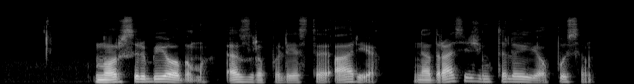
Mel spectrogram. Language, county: Lithuanian, Telšiai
